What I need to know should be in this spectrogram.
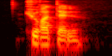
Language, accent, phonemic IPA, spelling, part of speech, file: French, France, /ky.ʁa.tɛl/, curatelle, noun, LL-Q150 (fra)-curatelle.wav
- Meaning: guardianship under which the ward is totally and permanently incapable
